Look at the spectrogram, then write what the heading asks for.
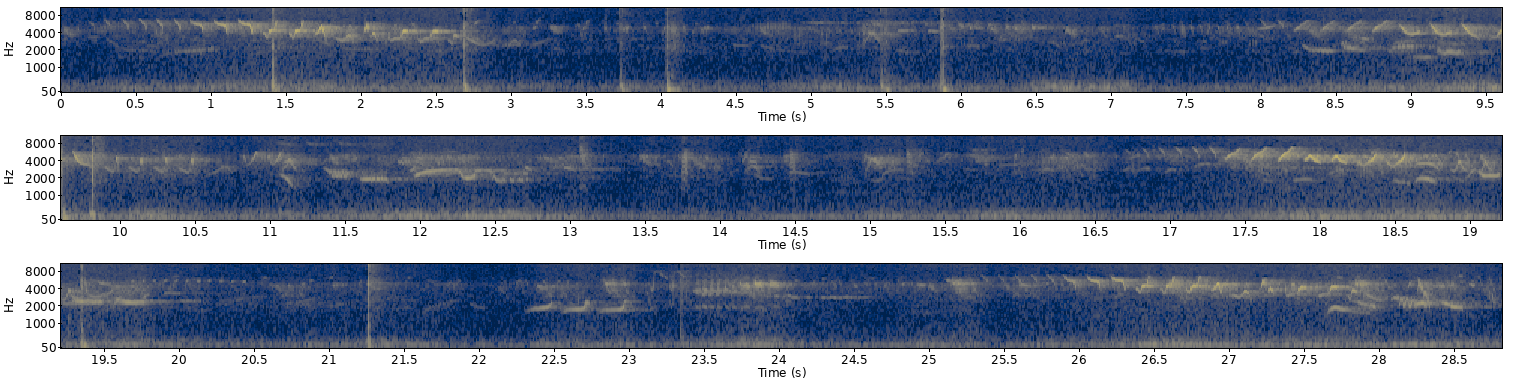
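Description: A songbird singing the same short phrase of quick notes that fall in pitch, four times about eight seconds apart, over a low steady background rumble.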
